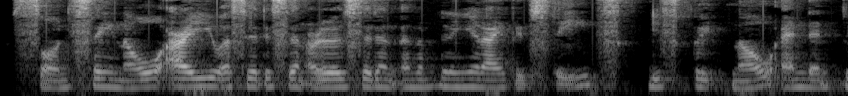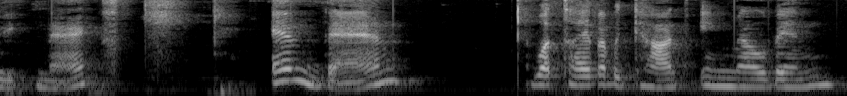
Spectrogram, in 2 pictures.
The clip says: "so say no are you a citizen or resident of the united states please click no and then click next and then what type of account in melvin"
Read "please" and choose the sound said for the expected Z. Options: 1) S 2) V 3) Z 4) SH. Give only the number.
1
